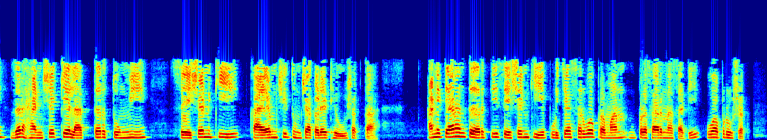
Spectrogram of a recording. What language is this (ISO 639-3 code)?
mar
